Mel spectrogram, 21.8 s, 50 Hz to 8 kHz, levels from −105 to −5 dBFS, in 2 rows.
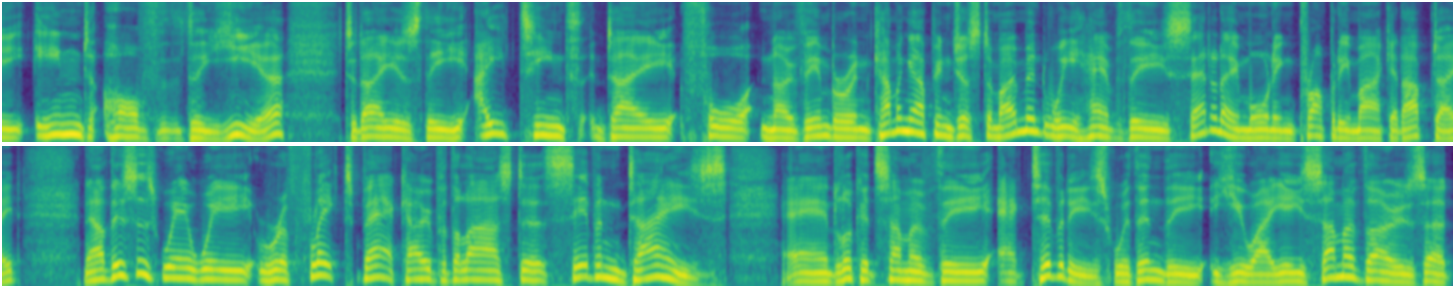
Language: English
